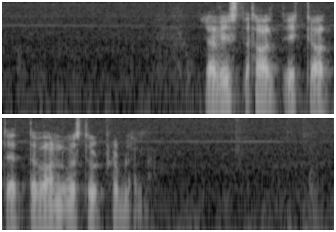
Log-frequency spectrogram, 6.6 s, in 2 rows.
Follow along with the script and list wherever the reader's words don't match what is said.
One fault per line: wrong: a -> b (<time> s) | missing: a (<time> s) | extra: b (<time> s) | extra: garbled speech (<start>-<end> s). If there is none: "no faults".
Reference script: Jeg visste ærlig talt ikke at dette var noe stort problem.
missing: ærlig (2.5 s)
